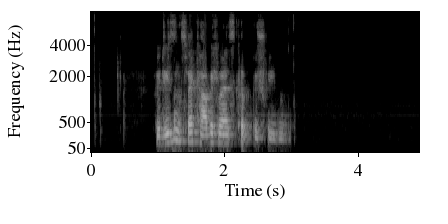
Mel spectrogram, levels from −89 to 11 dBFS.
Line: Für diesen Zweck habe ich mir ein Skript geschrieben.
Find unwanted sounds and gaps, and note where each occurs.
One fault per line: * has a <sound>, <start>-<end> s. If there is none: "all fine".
all fine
